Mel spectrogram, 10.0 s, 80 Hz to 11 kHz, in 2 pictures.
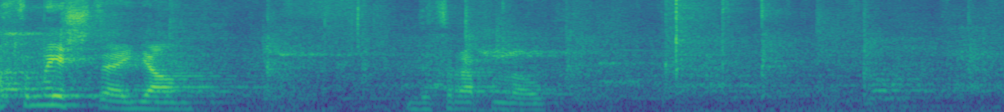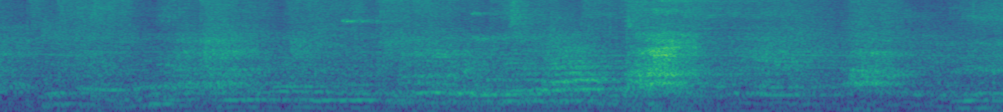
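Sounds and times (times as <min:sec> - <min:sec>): footsteps on metal staircase: 0:00.0 - 0:07.3
faint voices: 0:00.0 - 0:10.0.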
